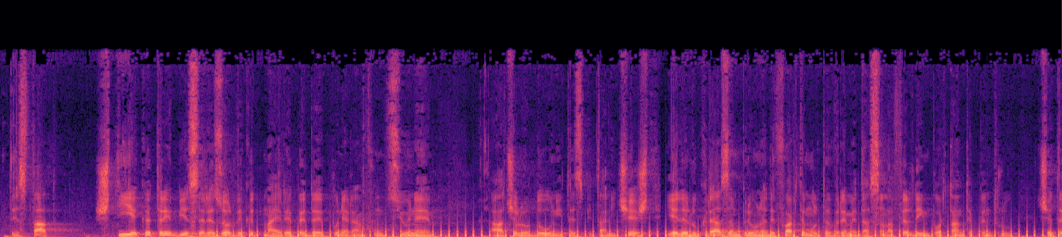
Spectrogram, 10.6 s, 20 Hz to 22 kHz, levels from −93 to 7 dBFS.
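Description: A train of clicks runs from 2.17 s to 10.6 s. Around a hundred regular pulses tick at 12.5 per second, well above the sound, likely from nearby equipment interference.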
